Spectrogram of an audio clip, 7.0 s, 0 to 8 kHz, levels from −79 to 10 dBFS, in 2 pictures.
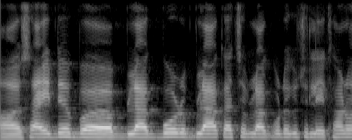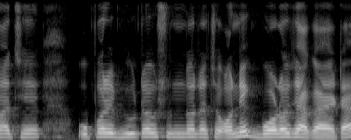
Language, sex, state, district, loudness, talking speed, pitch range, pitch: Bengali, female, Odisha, Malkangiri, -16 LUFS, 180 wpm, 195-220 Hz, 205 Hz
